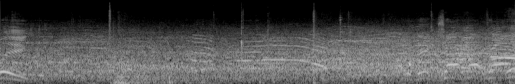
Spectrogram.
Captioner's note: footsteps plodding; blows thudding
